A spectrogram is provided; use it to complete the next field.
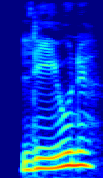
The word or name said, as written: levende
